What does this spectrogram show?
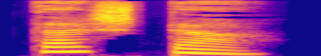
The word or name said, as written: ದುಷ್ಟು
